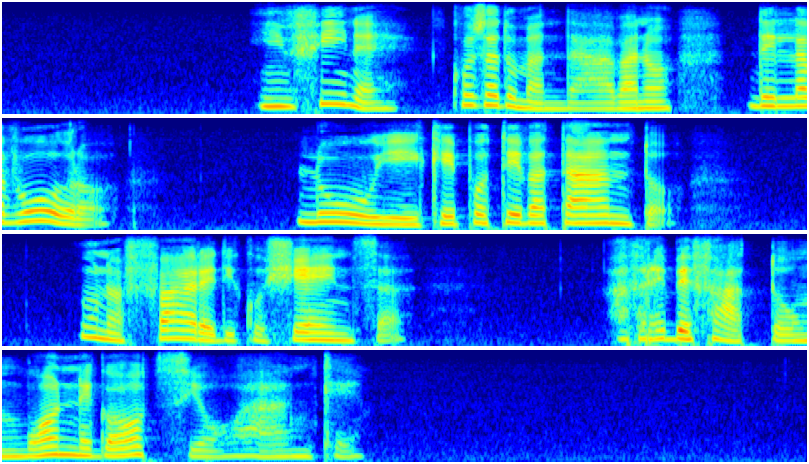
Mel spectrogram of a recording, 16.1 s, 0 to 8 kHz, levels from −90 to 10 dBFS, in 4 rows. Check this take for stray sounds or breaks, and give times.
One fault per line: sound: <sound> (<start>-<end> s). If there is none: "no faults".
no faults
